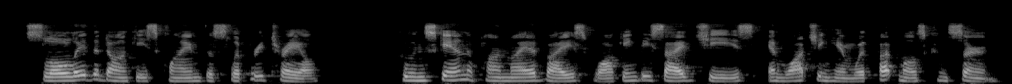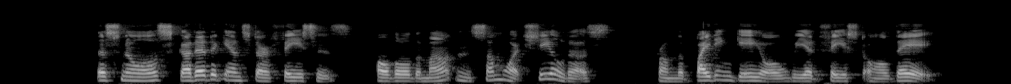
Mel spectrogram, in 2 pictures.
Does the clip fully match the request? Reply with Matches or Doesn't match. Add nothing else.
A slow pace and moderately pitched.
Matches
